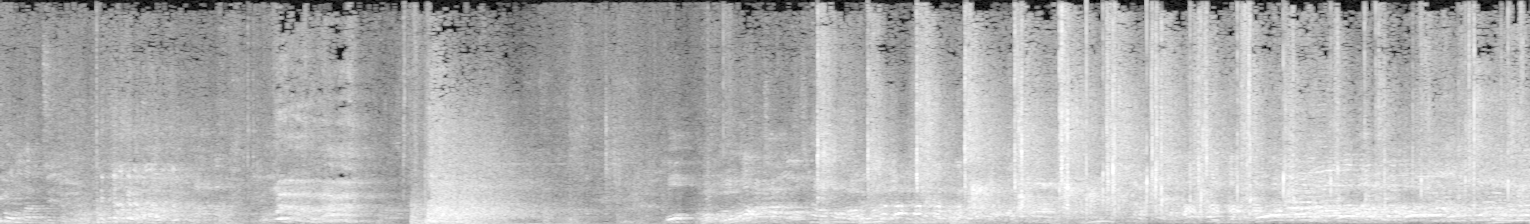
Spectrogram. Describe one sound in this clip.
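A crowd cheers and shouts in a large echoing hall.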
